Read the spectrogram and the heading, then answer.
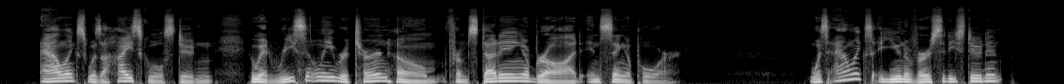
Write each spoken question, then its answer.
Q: Was Alex a university student?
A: No, Alex wasn't a university student.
